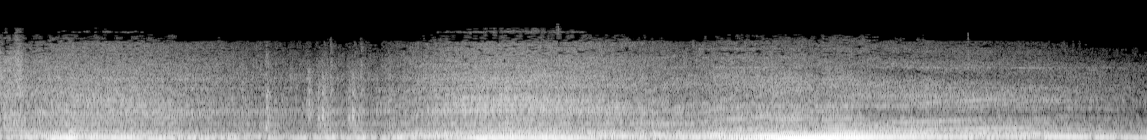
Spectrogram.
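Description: A car engine starts up and the car pulls away, its low rumble swelling as it revs and accelerates, loudest near the end, with no voices.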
